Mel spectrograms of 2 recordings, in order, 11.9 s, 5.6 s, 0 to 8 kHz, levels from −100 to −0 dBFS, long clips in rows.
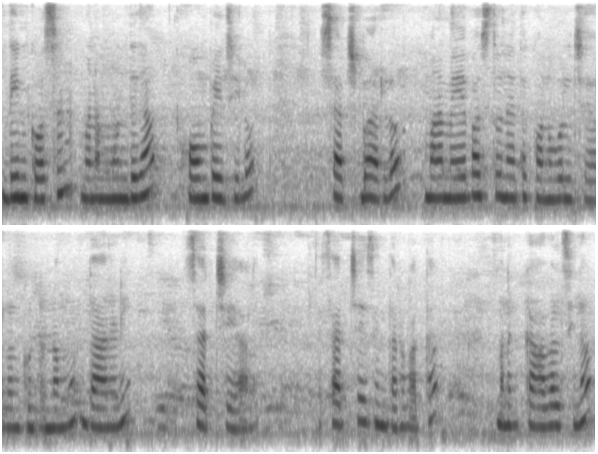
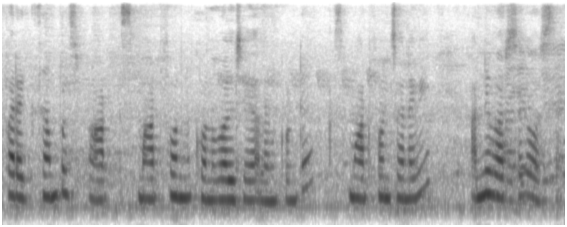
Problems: constant background noise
